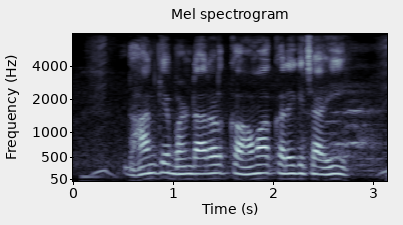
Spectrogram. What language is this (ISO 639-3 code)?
bho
